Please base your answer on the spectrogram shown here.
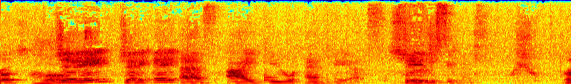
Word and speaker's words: Jasiunas: Just soon as the I is silent. Spelled out for us. Oh. JJASIUNAS. Sweet. Jay Jasunas.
